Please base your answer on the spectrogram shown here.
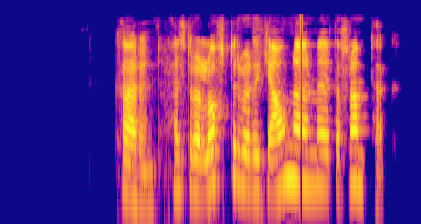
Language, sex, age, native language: Icelandic, female, 40-49, Icelandic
